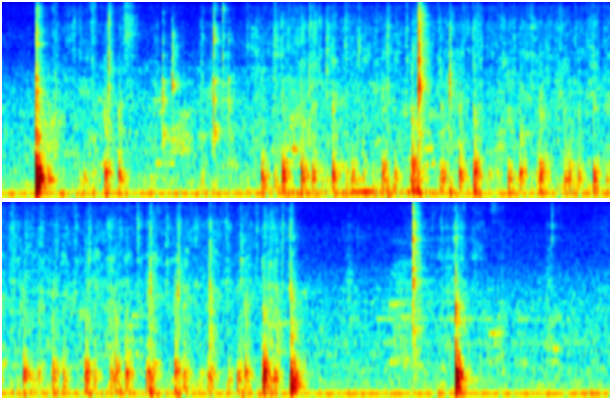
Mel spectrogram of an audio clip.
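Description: Pencil worked rapidly back and forth in an aluminium drink can's pull tab, making a run of faint quick clicks, about four a second, with a few sharper single clicks.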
